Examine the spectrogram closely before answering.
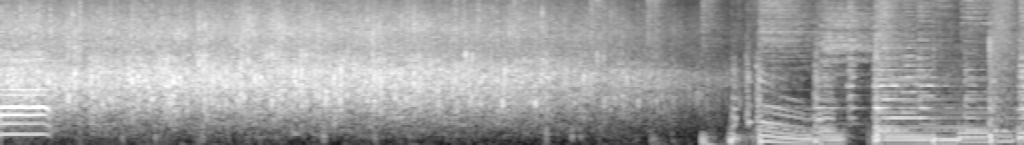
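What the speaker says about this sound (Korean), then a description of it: "다시 한번 격려의 박수 부탁드립니다." A large church congregation claps steadily for several seconds, then the applause gives way as instrumental worship music starts up.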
